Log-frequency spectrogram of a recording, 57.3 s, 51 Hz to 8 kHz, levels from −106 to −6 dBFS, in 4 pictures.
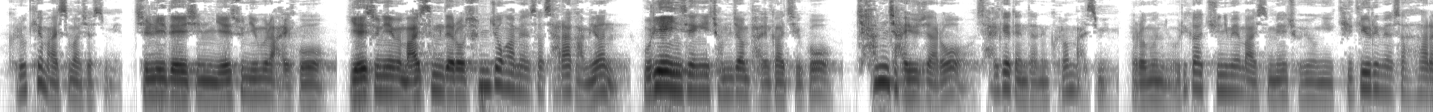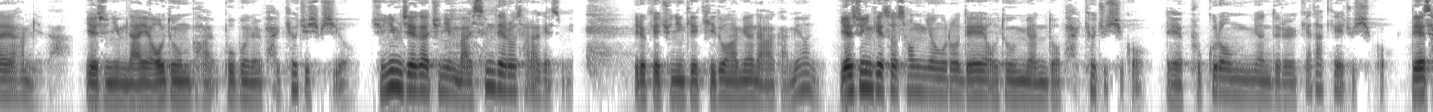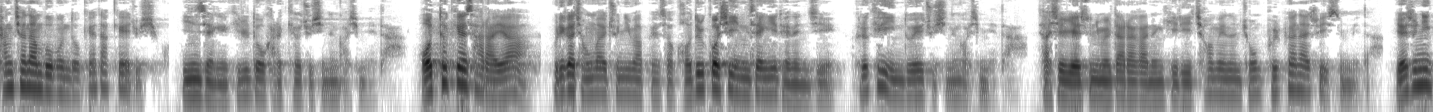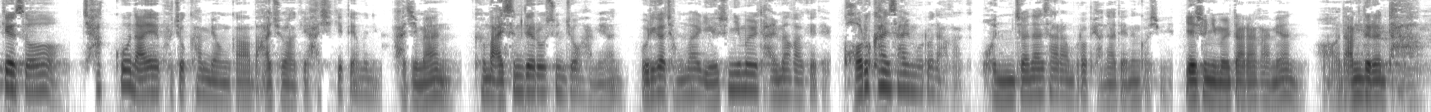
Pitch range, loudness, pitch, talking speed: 105-130 Hz, -33 LUFS, 115 Hz, 375 characters per minute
